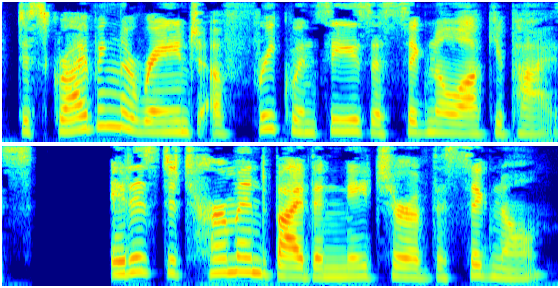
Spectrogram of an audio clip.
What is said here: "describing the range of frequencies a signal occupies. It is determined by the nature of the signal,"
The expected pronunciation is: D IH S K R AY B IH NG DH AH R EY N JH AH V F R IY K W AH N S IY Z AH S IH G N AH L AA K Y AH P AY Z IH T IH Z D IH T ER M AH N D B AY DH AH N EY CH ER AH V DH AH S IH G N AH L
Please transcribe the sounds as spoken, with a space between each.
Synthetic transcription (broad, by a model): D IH S K R AY B IH NG DH AH R EY N JH AH V F R IY K W AH N S IY Z AH S IH G N L AA K Y AH P AY Z IH T IH Z D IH T ER M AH N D B AY DH AH N EY CH ER AH V DH AH S IH G N L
